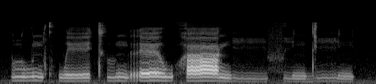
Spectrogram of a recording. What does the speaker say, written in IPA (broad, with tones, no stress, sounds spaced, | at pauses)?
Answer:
l u˥˩ n kʰ w eː˦˥ tʰ ɯ˥˩ ŋ r ɛː˥˩ w h aː˥˩ ŋ iː˨˩ f i˧ n d i˥˩ n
